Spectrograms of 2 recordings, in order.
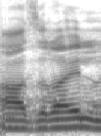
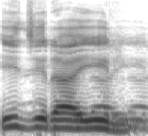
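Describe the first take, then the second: First: The name begins with an 'a' vowel. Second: The name begins with an 'i' vowel. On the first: The speaker calls it wrong. "আজরাইল নয়" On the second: The speaker calls it right. "সঠিক উচ্চারণ হলো ইজরাইল"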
